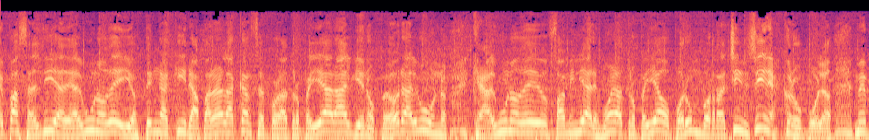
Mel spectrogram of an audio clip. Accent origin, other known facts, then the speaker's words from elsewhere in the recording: Mexico City, Mexico; del DF mexicano.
